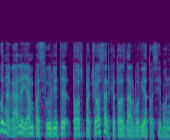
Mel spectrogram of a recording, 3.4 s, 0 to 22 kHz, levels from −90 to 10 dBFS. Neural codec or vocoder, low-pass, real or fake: none; 7.2 kHz; real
